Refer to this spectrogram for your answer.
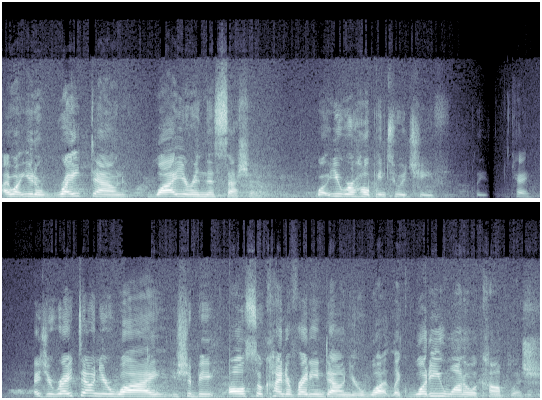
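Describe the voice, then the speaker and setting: A woman with an American accent talks at a fairly quick pace and a fairly high pitch. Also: fairly even intonation. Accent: Buffalo accent, comes out at times. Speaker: business consultant and workshop presenter. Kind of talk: workshop presentation. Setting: conference session with live audience, attendees on headphones. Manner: conversational, interactive.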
